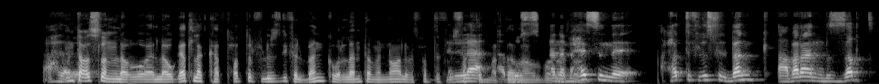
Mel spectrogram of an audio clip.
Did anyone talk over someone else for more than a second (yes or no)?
yes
